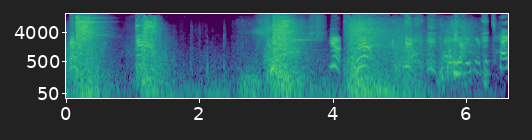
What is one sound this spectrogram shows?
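Flames whoosh and roar in bursts.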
